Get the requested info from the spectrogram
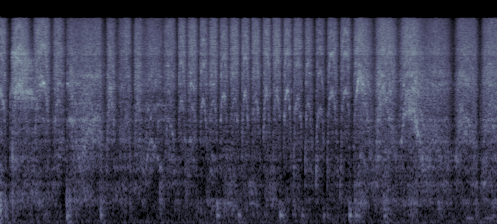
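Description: A hand rubbing an adhesive stencil down onto a painted wooden board in quick, rhythmic back-and-forth strokes, smoothing it flat before stenciling.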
